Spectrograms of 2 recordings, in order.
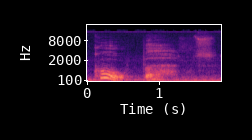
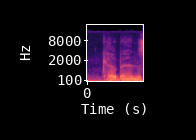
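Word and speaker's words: Cockburn's: No, we don't pronounce the C-K. Coburn's. So that is a clue? No, that's a clock. So? Sock. Coburn's Special Reserve.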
